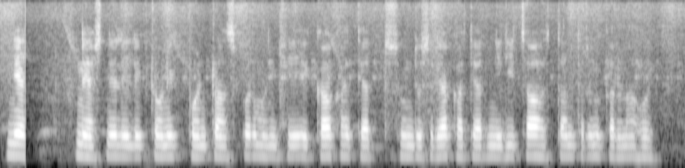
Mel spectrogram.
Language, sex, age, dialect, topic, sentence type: Marathi, male, 25-30, Southern Konkan, banking, statement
